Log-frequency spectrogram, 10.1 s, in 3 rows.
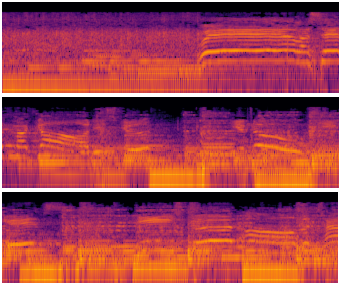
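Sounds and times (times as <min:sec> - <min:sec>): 
congregation clapping hands in praise during a church service: 0:00.0 - 0:03.6
speech: 0:02.0 - 0:02.2, 0:03.1 - 0:10.0.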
